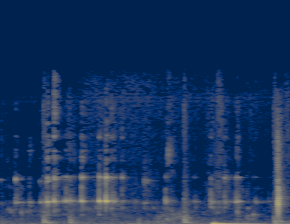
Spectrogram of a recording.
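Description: Glasses clink together in a toast: a few faint, light, bright clinks spread irregularly across a quiet background.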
